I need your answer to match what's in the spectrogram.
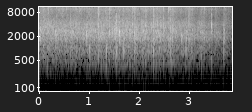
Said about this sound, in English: Somebody give God a praise like I'm helping you today. Come on, you can clap a little bit better than that.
